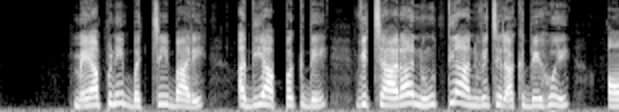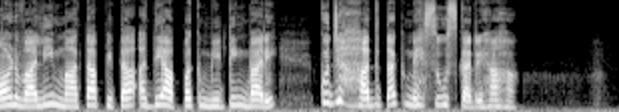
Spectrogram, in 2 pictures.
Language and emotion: Punjabi, fearful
